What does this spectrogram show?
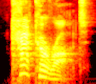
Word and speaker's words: Kakarot: Kakarot. That's how it's said. Not properly. In proper Japanese it's said another way, but that's how it's said over here.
